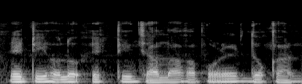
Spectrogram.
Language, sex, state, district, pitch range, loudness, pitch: Bengali, male, West Bengal, Cooch Behar, 105-125 Hz, -17 LUFS, 120 Hz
